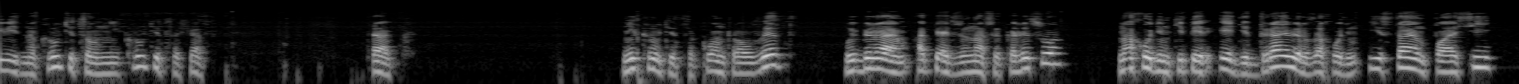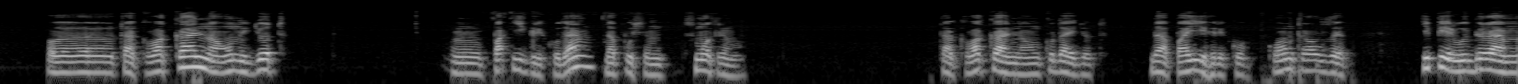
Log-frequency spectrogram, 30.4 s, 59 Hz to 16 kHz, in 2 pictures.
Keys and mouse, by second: 2.5 shift+middle click, 4.4-5.8 drag, 6.9 ctrl+z, 8.9 click, 26.0 click, 28.1 ctrl+z, 30.0 click.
